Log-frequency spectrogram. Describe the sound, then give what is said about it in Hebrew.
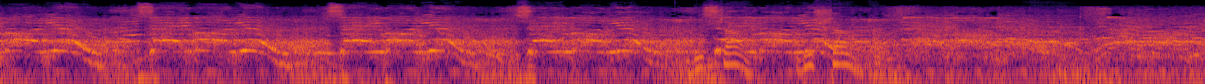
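Protesters shout and chant outside the BBC building: loud, continuous massed voices with repeated rising yells throughout. “עכשיו בואו נראה את הוידאו השני, שהם עומדים שם ליד הבניין של ה-BBC, ותקשיבו, אם אפשר עם סאונד, מה הם צועקים.”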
